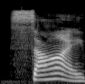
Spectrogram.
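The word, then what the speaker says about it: Psis: This little youngster or youth, these youth, you could also use, are now known as Psi. That's how you pronounce P-S-I-S. It's actually after the Greek letter.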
